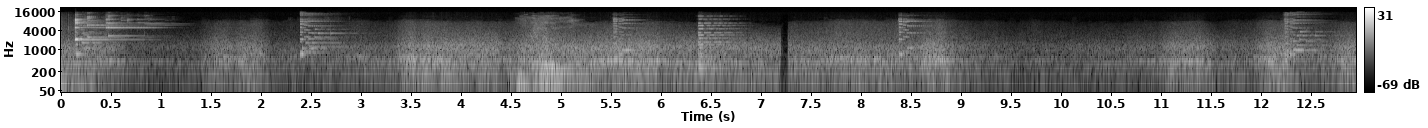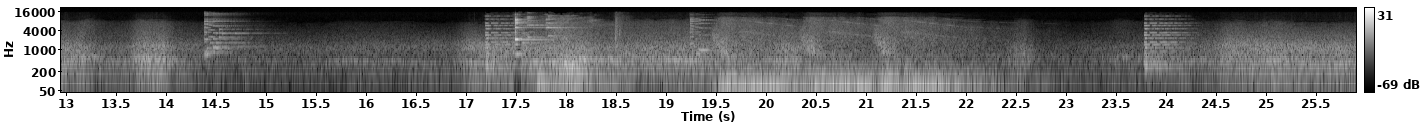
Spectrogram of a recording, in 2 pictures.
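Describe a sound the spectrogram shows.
Wind rushes loudly past in surging gusts.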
